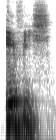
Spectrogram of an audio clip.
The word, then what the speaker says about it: ewig: IG no final de palavras, por mais que nós tenhamos o G ali no final, mas IG é pronunciado como ich. Então, nesse caso, nós temos Ludwig, ewig, fertig, richtig.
